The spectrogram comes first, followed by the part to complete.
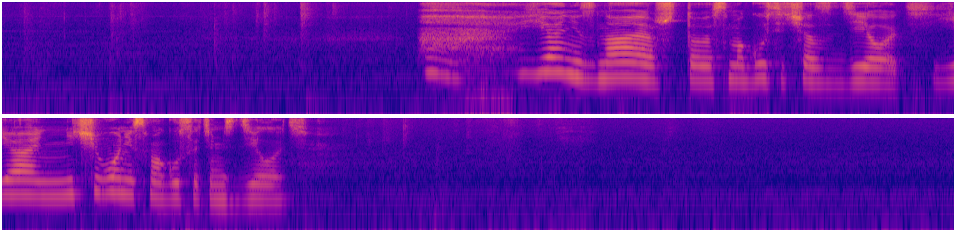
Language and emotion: Russian, sad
